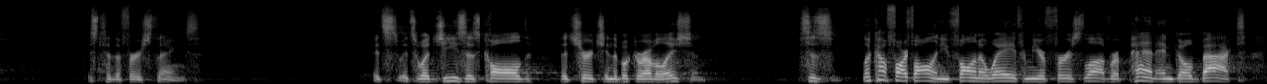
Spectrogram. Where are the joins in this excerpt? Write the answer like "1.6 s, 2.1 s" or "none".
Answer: 1.0 s, 6.0 s, 9.1 s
